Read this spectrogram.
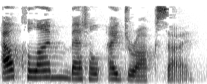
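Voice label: "alkali metal hydroxide", English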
